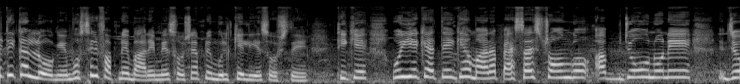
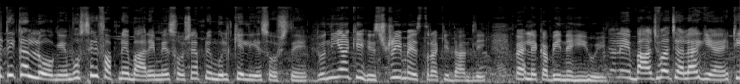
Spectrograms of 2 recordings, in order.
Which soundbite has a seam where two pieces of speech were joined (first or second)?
second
